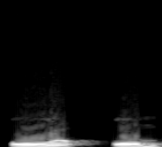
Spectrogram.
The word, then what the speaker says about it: ओम: उसका कारण यही है कि ओम का जब उच्चारण किया जाता है तो भ्रमर गति से उच्चारण किया जाता है।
